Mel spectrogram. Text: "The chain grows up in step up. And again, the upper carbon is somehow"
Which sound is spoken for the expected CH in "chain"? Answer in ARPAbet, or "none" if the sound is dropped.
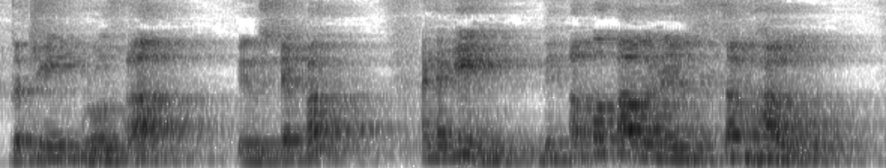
CH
